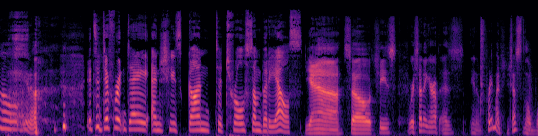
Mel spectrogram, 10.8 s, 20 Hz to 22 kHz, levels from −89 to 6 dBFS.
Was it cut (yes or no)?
yes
